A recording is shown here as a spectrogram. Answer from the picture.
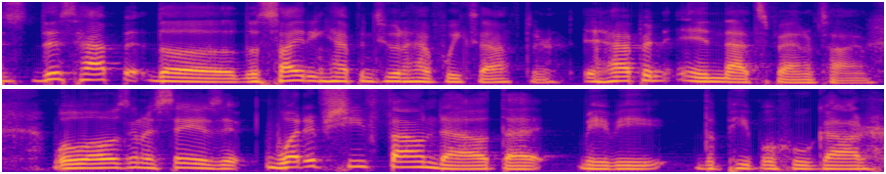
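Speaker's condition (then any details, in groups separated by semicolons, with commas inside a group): No condition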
